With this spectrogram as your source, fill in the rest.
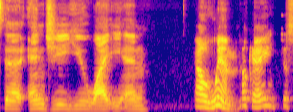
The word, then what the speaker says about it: Nguyen: Oh, Wynn.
